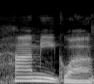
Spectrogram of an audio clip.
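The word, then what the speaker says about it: 哈密瓜: Hamigiua. A hamigua.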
